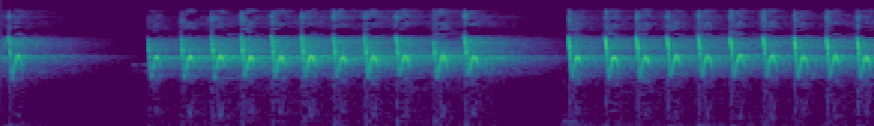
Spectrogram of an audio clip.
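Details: Cililin and bar-winged prinia calls together in a tutor recording for songbirds: a high, steady whistled tone overlaid with rapid, sharp chips about three per second, broken by a short pause.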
